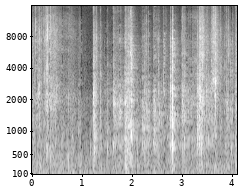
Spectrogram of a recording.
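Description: A foil wrapper of a card pack crinkles as it is torn open.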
